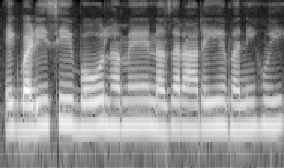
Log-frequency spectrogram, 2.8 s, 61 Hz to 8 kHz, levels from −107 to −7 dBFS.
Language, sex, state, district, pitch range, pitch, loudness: Hindi, female, Madhya Pradesh, Bhopal, 200-215 Hz, 210 Hz, -20 LUFS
